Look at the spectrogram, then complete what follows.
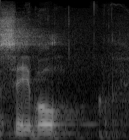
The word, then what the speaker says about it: Tsable: I did on the Sable River you don't pronounce the T on on the Sable in 2023 and I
